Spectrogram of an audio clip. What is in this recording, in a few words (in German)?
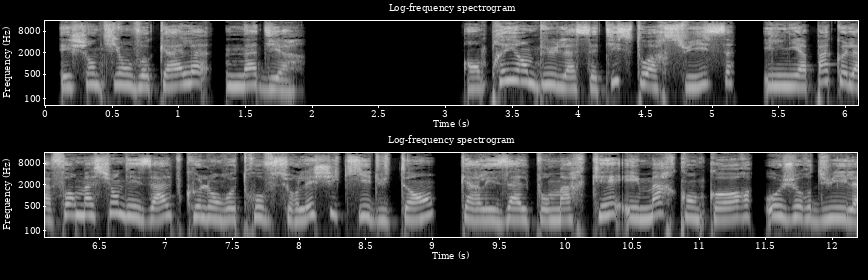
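OFF FR CH, französisch schweiz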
